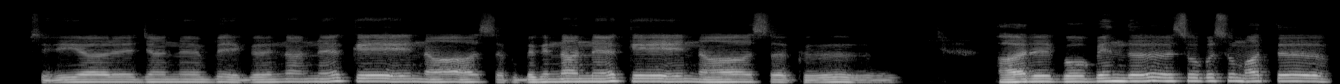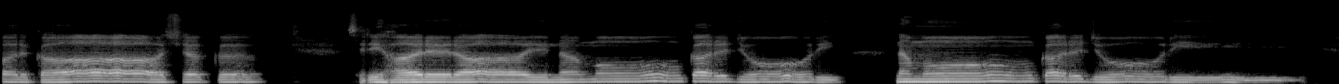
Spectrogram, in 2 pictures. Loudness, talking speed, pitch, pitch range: -24 LUFS, 50 wpm, 115 Hz, 115-130 Hz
